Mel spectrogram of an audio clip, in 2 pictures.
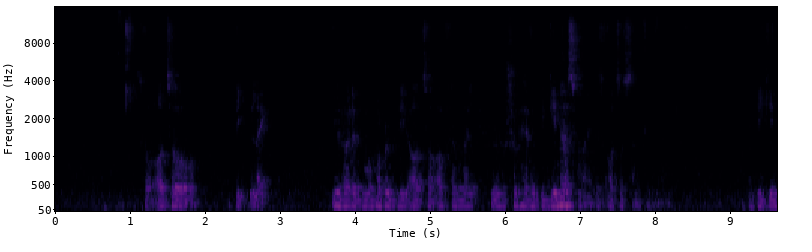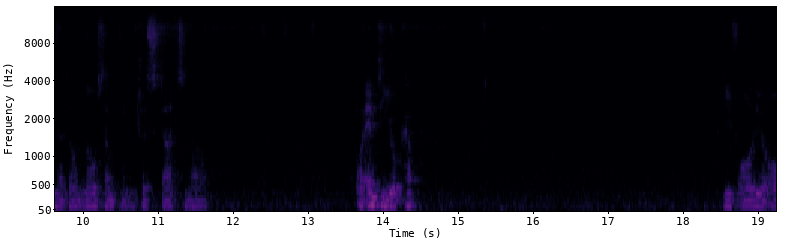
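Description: A man speaks calmly and with animation, close by.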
